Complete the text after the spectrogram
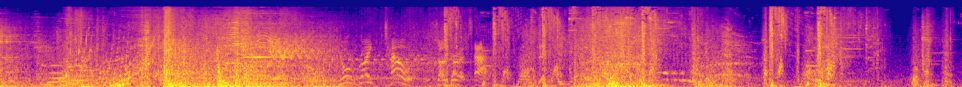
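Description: Magic blasts and impacts crackle and boom in a game battle.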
